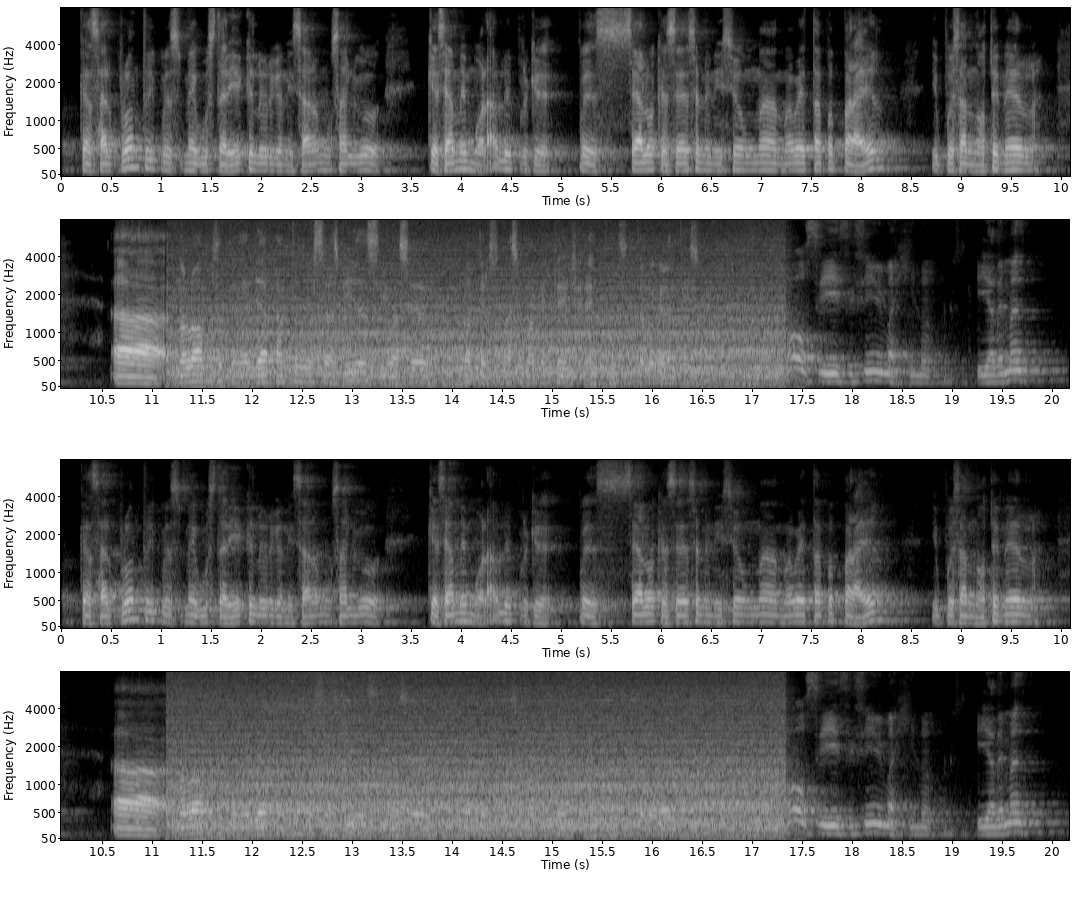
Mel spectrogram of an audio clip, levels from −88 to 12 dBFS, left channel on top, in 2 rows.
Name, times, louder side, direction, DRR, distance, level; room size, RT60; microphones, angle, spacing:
voice 1, 0.2-3.2 3.7-4.9 5.2-8.2 8.7-9.8 10.6-16.5, left 4 dB, 75° left, 12 dB, 1.0 m, -25 dB
sound 1, 11.1-17.3, right 1 dB, 15° right, 1.3 m, -27 dB
voice 2, 17.3-18.8 19.2-19.7, equal, 5° left, 4 dB, 2.1 m, -30 dB
24.0 x 21.5 x 5.2 m, 0.93 s
head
